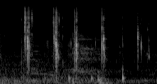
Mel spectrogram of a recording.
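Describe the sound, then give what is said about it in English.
Wet, crunchy chewing noises made by a person's mouth miming eating roast beef: five or six quick, smacking bites in an uneven rhythm, with no talking. “Eating roast beef. Slow and delicious.”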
